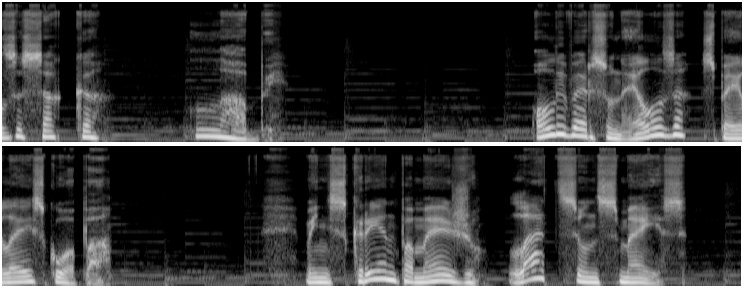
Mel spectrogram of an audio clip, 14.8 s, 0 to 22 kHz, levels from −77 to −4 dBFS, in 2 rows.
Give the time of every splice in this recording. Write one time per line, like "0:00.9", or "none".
0:02.8
0:04.5
0:05.3
0:08.6
0:10.2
